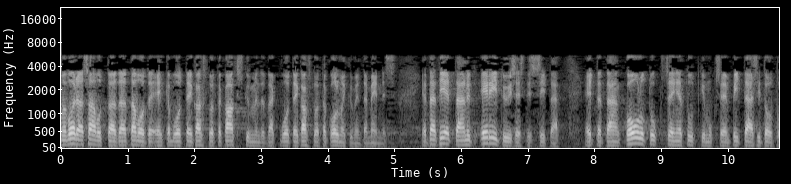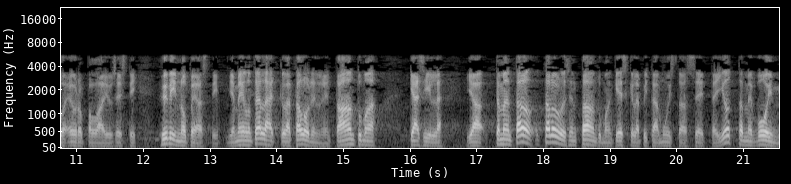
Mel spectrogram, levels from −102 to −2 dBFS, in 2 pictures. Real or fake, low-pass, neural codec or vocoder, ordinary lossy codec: real; 5.4 kHz; none; none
